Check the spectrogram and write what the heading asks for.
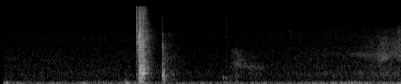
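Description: Compound bow shot from full draw: a single sharp crack of the string releasing about a second and a half in, followed a fraction of a second later by a second, fainter knock.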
